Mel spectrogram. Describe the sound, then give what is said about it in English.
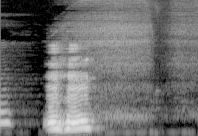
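Heavy breathing: one loud, voiced, wheezy exhale lasting about a second, then softer breath trailing off. “Who was breathing like that? That was me.”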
